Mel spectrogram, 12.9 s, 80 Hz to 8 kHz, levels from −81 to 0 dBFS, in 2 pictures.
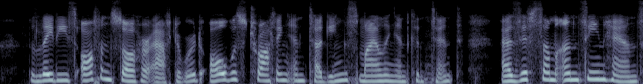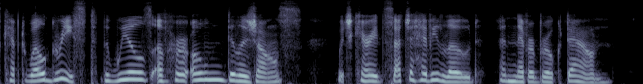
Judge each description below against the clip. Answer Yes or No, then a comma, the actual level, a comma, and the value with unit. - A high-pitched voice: Yes, high, 205 Hz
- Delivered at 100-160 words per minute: No, average, 175 wpm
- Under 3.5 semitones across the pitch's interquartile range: No, average, 3.9 semitones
